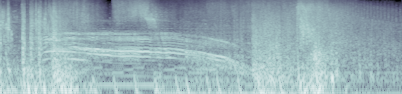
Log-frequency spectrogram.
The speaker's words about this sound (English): Something came out of it. Some kind of energy bolt. It shot down there.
